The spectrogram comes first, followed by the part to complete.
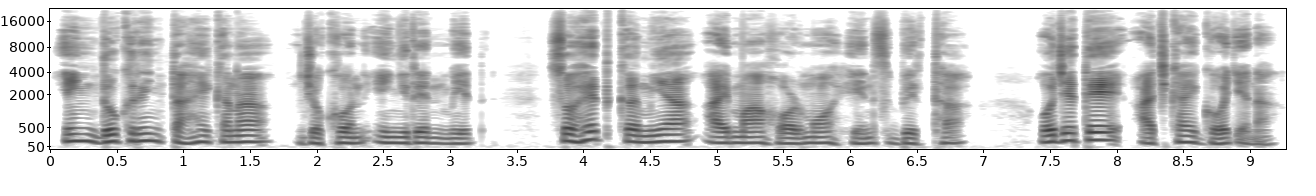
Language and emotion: Santali, sad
